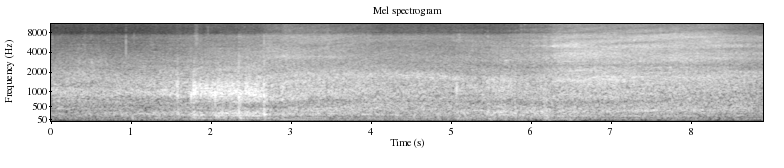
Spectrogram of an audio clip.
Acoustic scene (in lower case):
street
